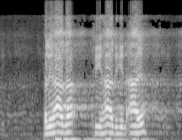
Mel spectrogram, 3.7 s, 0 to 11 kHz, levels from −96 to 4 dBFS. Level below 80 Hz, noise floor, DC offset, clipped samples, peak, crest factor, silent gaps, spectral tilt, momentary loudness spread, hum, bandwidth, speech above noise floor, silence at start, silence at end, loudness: -38 dBFS; -40 dBFS; under 0.1%; 6%; 0 dBFS; 8 dB; none; -3.5 dB/octave; 19 LU; none; 11 kHz; 34 dB; 0.85 s; 0 s; -6 LUFS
